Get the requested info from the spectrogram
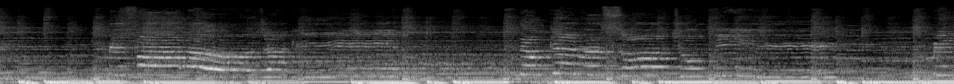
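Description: Gospel hymn sung by a solo voice over a backing track with a prominent bass line; the voice glides between notes and holds them in long phrases.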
